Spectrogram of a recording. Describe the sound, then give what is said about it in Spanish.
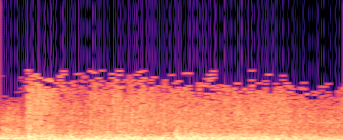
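Explosions in a battle among the ruins of an industrial complex merge into a loud, continuous, dense rumbling roar with no clearly separate blasts. “El polvo de las explosiones cae sobre ellos.”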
